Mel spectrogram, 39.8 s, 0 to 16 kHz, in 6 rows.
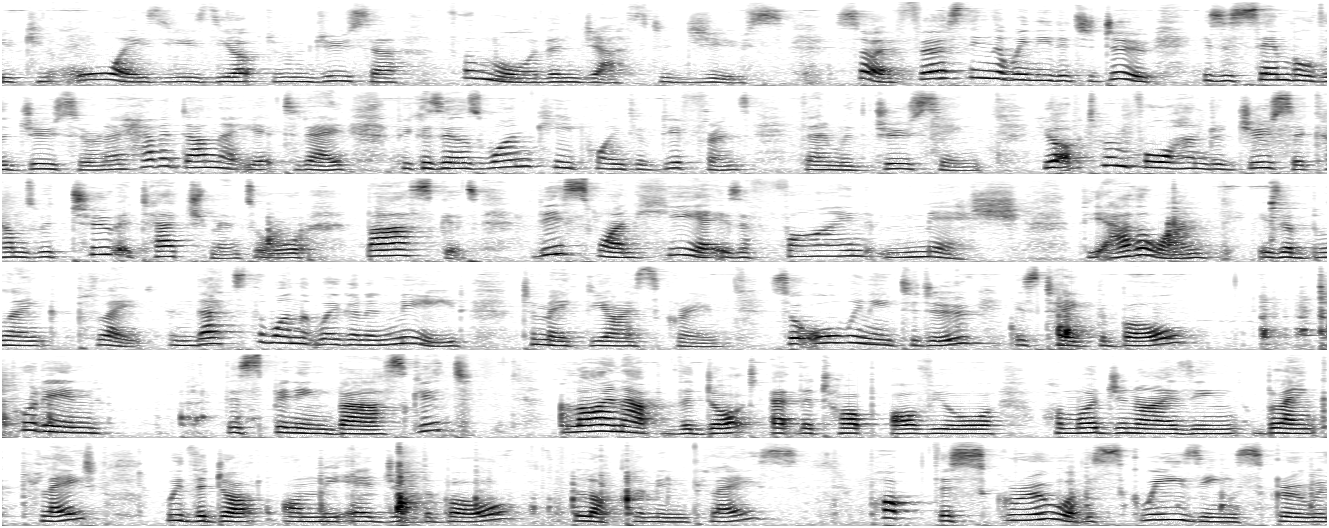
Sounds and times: Speech: 0:00.0 - 0:25.9, 0:26.6 - 0:39.7.

